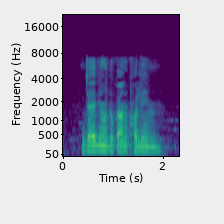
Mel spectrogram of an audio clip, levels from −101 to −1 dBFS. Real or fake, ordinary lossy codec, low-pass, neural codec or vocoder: real; AAC, 32 kbps; 7.2 kHz; none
